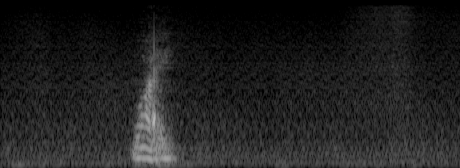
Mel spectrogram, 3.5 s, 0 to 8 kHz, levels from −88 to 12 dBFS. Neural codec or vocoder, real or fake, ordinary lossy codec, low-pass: codec, 16 kHz, 0.4 kbps, LongCat-Audio-Codec; fake; MP3, 32 kbps; 7.2 kHz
